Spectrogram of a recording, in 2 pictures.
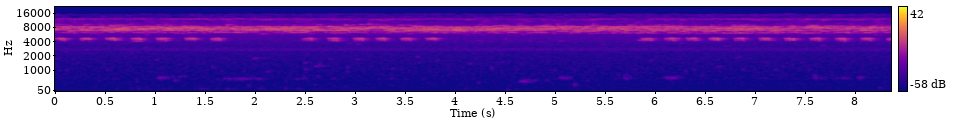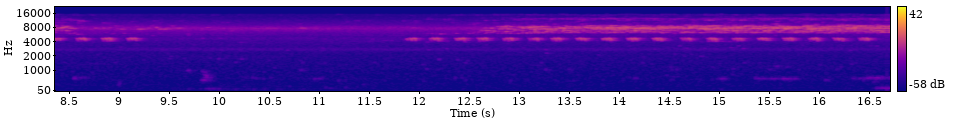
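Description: Night insects calling: a high continuous trill that stops about eight seconds in and starts again some four seconds later, over a second insect chirping in quick pulses, about five a second, in short runs.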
